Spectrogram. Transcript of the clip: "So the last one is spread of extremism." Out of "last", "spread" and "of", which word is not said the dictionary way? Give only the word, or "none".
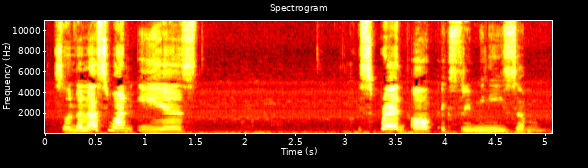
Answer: of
